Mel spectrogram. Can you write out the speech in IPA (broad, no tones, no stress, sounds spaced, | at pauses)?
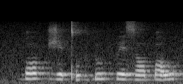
ɠ ɔ k ʒ e tʼ u ɡ ɗ u p e z ɒ ɓ ɒ w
